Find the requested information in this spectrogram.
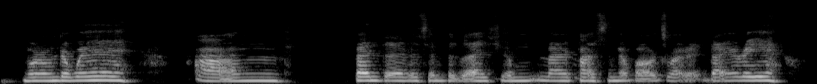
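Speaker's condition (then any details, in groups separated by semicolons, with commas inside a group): Cerebral palsy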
